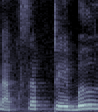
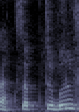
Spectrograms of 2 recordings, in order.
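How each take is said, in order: First: The ending is said like 'table'. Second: The ending is said like 'tibble'. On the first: The speaker calls it wrong. "इसका pronunciation हम एक्सेप्टेबल नहीं बोलते हैं" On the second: The speaker calls it right. "हम एक्सेप्टेबल ही बोलते हैं"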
